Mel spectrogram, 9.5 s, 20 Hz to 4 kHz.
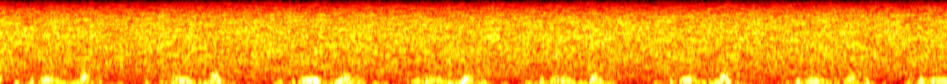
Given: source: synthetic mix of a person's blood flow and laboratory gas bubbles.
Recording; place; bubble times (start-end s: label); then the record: Doppler ultrasound of blood flow; precordium
0.00-0.09 s: bubbles
From the record:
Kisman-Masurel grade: 122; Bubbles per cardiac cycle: 1 to 2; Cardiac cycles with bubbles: 10 to 50%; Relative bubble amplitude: moderate (0.250 to 0.450); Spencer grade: 2 (many but less than half of the cardiac periods contain bubble signals, singularly or in groups); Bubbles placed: anywhere in the cardiac cycle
